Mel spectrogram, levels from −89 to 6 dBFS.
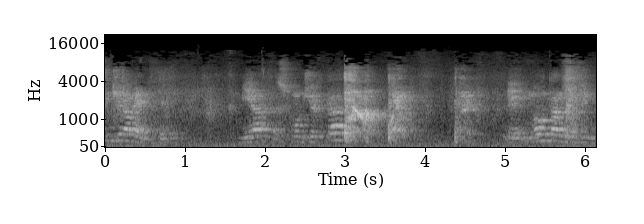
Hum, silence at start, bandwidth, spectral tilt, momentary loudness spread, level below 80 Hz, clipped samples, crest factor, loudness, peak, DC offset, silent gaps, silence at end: none; 0 s; 13 kHz; -1.5 dB/octave; 20 LU; -50 dBFS; under 0.1%; 22 dB; -22 LUFS; -2 dBFS; under 0.1%; none; 0 s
